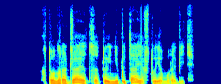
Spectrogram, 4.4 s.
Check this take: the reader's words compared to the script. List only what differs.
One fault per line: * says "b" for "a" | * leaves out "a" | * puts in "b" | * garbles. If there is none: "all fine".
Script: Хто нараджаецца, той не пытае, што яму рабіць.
all fine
